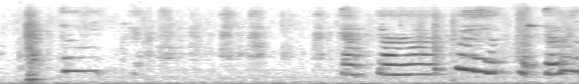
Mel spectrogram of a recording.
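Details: Baby Rottweiler puppy during a wild, frantic play session, streamed live: a few high, wavering whines and yelps with bent, falling pitch bunch up in the second half, after a person calls to the pup.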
